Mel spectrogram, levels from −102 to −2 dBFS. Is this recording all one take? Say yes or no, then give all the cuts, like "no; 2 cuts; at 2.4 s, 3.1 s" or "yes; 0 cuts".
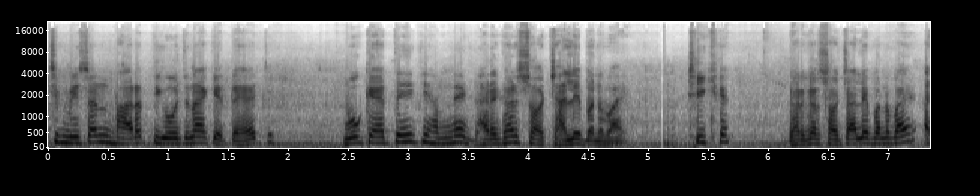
yes; 0 cuts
